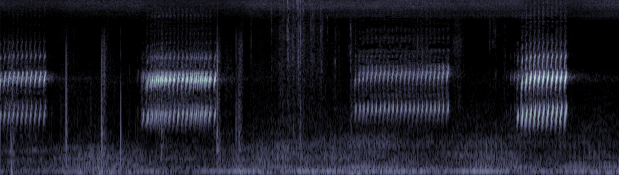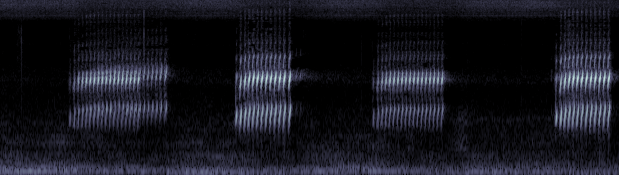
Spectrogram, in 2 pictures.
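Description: Gray tree frogs in chorus, each giving a short, musical trill repeated every couple of seconds.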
